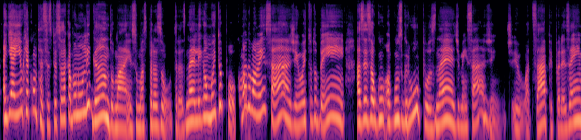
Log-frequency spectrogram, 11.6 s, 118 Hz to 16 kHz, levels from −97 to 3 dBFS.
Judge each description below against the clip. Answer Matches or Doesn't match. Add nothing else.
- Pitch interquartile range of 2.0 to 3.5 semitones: Doesn't match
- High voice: Matches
